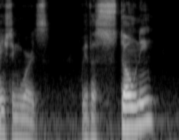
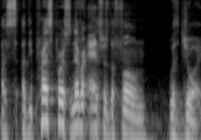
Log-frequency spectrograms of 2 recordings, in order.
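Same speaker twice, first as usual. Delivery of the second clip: ordinary talk, nothing marked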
